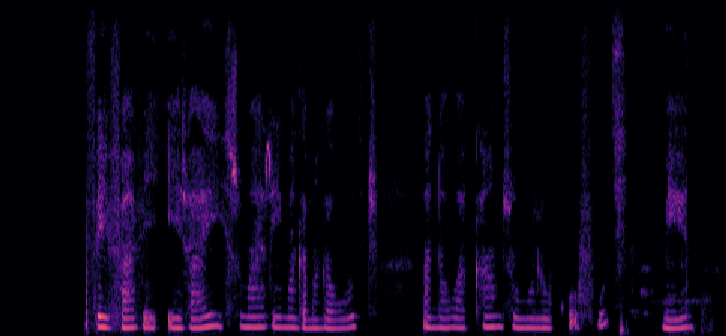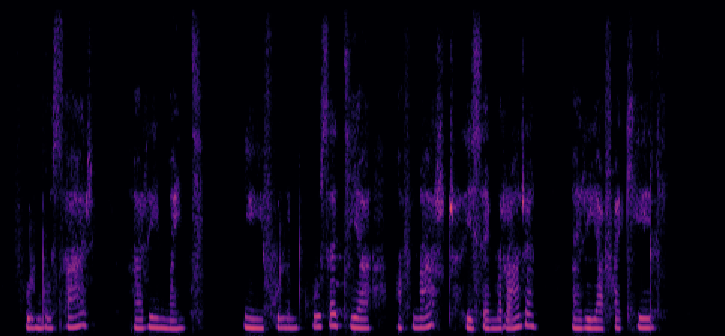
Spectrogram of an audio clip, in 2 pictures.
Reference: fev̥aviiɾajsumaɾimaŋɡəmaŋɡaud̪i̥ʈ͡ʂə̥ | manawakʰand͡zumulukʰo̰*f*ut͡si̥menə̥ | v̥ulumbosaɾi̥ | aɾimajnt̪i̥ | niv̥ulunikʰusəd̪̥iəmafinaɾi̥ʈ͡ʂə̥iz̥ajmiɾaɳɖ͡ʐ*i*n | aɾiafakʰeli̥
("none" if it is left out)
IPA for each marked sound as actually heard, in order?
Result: f, a

